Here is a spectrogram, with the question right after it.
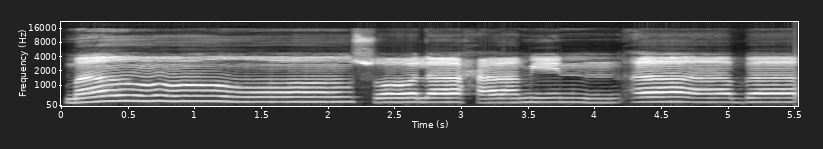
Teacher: Terus fa mad bertemu dengan hamzah di satu kata. Abaihim ini satu kata. Jadi bacanya harus wajib 5 harokat atau sampai 6 harokat. · nun sukun bertemu dengan hamzah, berarti bacaan izhar. Izhar halqi ini bacanya jelas. · Man salaha ini nun sukun bertemu dengan sod, berarti bacaan ikhfa. Ikhfa samar disertai dengung.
